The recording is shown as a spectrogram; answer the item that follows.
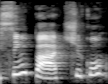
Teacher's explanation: se a sílaba tônica é a antepenúltima, como em simpático, a sílaba mais forte aí é o pá, a palavra é proparoxítona.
